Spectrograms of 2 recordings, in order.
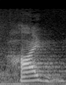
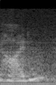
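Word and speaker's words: Haydn: tricky one to spell people always want to put an extra vowel in there between the D and the end but don't do it it's just a CH a Y in German a Y is sounds like I so if helps you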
